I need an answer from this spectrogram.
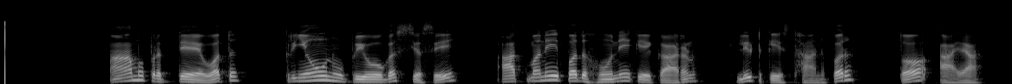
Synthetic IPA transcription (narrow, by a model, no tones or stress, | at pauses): aːmpɾət̪jeːʋət̪ | kɾɪjonũpɾəjoːɡəsjəse | aːt̪mənepəd̪ɦoːnekeka̰ːɾəɽ̃ | lɪʈkest̪ʰa̰ːnpɐɾ | t̪ɔːa̰ːja̰ː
